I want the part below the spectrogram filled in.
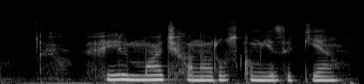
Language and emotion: Russian, neutral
